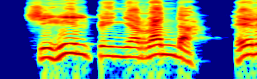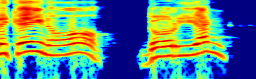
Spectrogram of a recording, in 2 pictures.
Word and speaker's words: Dorian: Dorian. Parang Dorin ang ano nila eh. Ang pronunciation nila, Dorin eh.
